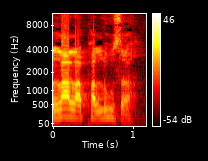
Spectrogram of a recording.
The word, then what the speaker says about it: Lollapalooza: And just matter of fact, he was taken off the I think he was supposed to perform at the Laugh-a-Palooza. Did I say that right? The Lollapalooza.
